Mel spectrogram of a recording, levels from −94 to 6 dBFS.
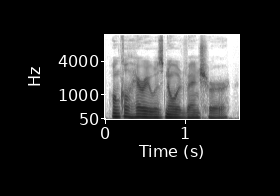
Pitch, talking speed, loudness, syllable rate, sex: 105 Hz, 180 wpm, -13 LUFS, 7.1 syllables/s, male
